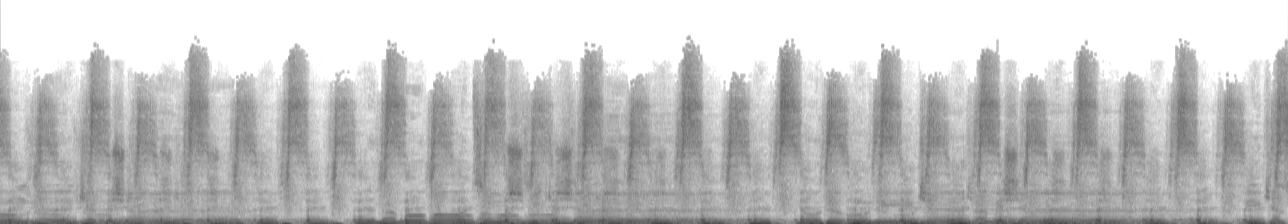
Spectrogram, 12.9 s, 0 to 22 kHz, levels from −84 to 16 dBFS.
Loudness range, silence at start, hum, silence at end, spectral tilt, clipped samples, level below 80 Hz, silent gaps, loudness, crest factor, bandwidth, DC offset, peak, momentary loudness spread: 3 LU; 0 s; none; 0 s; -5 dB/octave; under 0.1%; -38 dBFS; none; -19 LUFS; 16 dB; 18 kHz; under 0.1%; -4 dBFS; 4 LU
